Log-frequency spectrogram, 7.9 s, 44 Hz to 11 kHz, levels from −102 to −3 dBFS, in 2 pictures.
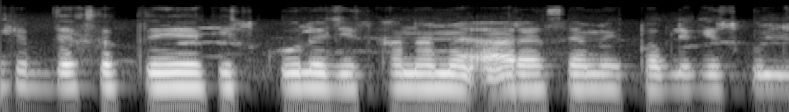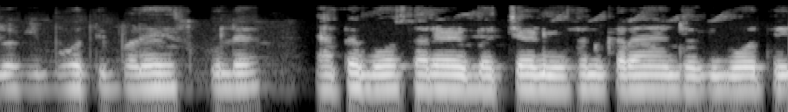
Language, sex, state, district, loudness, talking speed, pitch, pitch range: Hindi, male, Bihar, Supaul, -23 LUFS, 280 wpm, 145 Hz, 140-150 Hz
